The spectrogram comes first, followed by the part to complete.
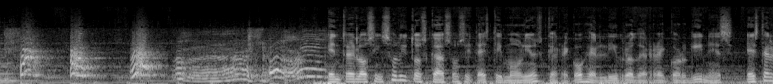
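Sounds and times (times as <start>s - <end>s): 
large dog barking: 0.1s - 3.2s
speech: 3.3s - 7.7s.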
